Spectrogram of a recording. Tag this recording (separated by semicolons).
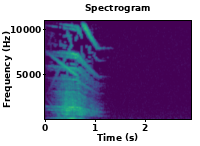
scifi; future; effect; digital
